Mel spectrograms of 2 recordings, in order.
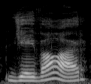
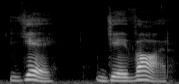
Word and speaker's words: llevar: The double L often sounds like the English Y, like yellow. So, llevar, we hear that Y sound at the beginning of the word, llevar.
